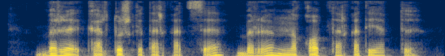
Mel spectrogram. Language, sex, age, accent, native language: Uzbek, male, 25-34, Toshkent shahri, Uzbek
